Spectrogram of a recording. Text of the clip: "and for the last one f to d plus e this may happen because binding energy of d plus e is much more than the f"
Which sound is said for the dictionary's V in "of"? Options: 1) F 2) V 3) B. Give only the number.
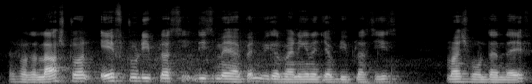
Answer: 3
